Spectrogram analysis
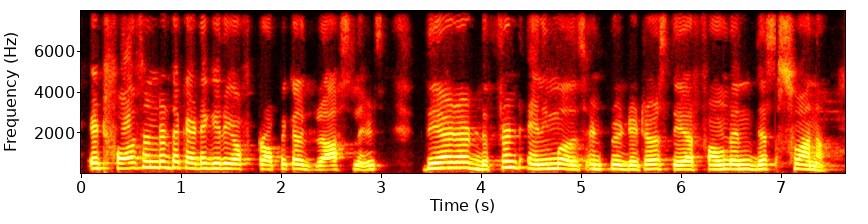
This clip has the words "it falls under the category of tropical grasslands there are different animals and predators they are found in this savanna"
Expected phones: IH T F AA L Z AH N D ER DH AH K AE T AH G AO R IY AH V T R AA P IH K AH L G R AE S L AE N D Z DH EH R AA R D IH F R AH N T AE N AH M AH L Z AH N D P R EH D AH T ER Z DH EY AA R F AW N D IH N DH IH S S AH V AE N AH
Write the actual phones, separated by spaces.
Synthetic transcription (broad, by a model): IH T F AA L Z AH N D ER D AH K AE T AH G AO R IY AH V T R AA P IH K AH L G R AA S L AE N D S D EH AA R D IH F R AH N T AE N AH M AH L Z AH N D P R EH D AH T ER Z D EY AA R F AW N D IH N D IH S S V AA N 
